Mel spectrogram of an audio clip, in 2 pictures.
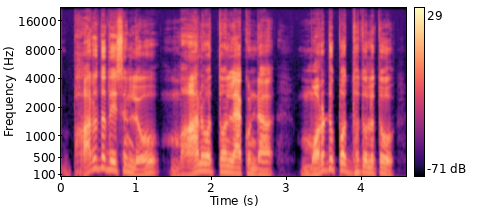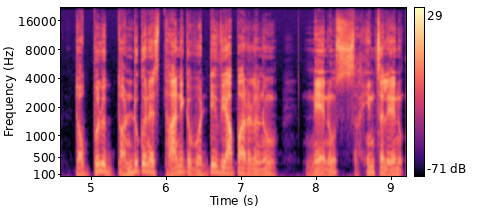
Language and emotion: Telugu, disgusted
